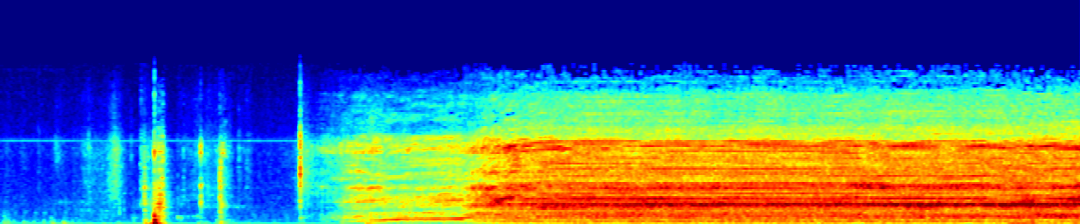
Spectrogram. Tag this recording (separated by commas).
Tools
